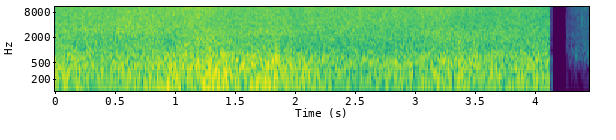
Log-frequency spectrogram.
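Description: Steady rushing of open sea waves and wind, with no pitched sound in it, cutting off abruptly near the end.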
